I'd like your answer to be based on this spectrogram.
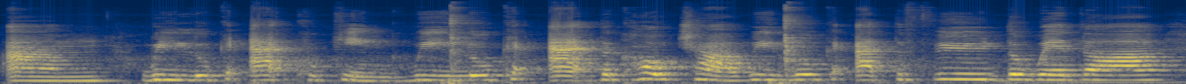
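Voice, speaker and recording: A woman's voice: fairly high pitch, steady tone, slow pace, a bit bright. Chatty woman in a roomy kitchen. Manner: chatty, explains step by step with frequent ums. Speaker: Italian teacher. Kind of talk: casual cooking demonstration. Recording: roomy sound, mic at a distance, faint room noise.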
